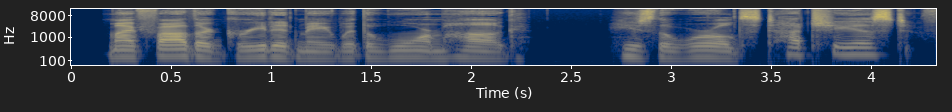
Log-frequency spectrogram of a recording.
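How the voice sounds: The clip has a natural reading voice with fairly even intonation.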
